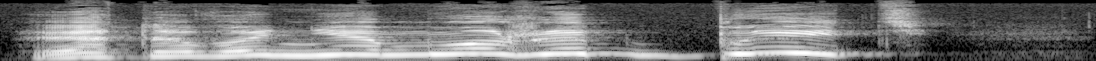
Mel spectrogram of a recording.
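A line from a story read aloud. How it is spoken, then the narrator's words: Shouted, aunt. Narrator (Russian): крикнула тетя Сильвия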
